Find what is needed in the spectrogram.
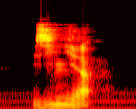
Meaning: zinnia
- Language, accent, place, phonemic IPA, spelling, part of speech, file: French, France, Lyon, /zi.nja/, zinnia, noun, LL-Q150 (fra)-zinnia.wav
